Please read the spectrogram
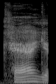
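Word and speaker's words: Käärijä: I think it's called Kaya. – Kaya. – Kaya. I would say Kaya.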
